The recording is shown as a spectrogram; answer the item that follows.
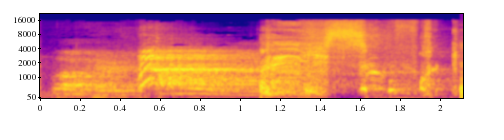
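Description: Small white dog barking loudly, starting about half a second in.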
